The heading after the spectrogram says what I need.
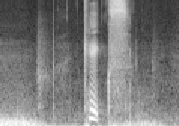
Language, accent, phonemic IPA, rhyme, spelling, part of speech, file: English, US, /keɪks/, -eɪks, cakes, noun / verb, En-us-cakes.ogg
- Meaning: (noun) plural of cake; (verb) third-person singular simple present indicative of cake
